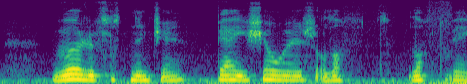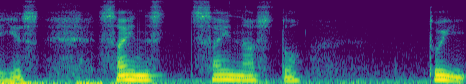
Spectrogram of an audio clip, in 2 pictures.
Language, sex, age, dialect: Faroese, female, 61+, Norðurstreymoy/Eysturoy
